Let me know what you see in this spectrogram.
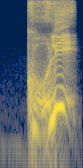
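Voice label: "gu3 li4", Mandarin Chinese; HSK4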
